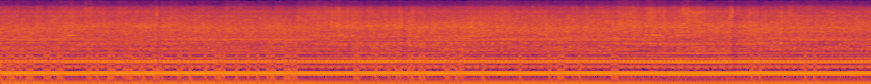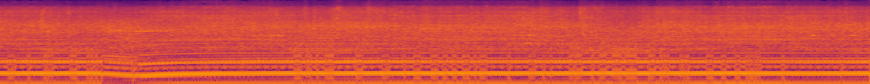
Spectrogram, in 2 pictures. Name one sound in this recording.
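The trimmer line whips and slashes through weeds and grass.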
